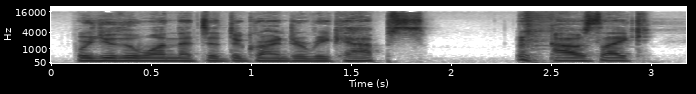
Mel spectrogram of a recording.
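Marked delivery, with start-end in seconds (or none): 0.1-1.9 acted whispering voice. Retelling a question someone asked into the speaker's ear: imitating a whisper. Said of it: "she whispers in, in my ear".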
